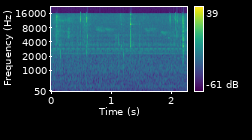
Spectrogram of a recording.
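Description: Quiet room hiss with a few faint small clicks of a steel tension wrench being worked into a padlock's keyway.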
